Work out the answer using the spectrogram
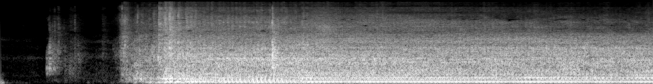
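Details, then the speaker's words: Toro TimeMaster mower test-run after fitting a new PTO belt and restoring drive belt tension, before reinstalling the cover; catches and settles into a steady, even single-cylinder run with no misses, knocks or belt squeal. "Perfect. So, now that you got that all taken care of, everything's running good and looks good, you can reinstall"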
